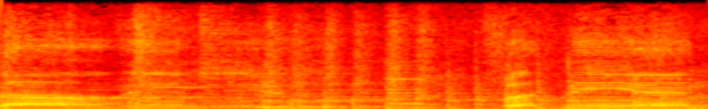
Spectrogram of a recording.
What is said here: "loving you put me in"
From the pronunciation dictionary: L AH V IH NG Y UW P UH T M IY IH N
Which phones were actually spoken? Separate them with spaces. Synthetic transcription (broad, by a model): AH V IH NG Y UW F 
